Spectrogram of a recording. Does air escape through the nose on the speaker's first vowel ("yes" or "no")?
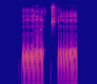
yes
